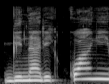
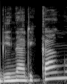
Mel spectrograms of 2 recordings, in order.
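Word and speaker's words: 미나리꽝: 맞는 표현 어느 곳일까요 미나리를 심는 놓을 듯한 표현은 미나리 꽝이 맞습니다 발음을 편하게 하는 미나리 깡 으로 잘못 알고 사용하는 일이 적지 않은데요 미나리 꽝이 올바른 표현입니다 또 죽 쌀이 치다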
